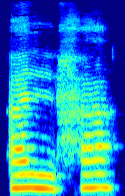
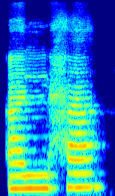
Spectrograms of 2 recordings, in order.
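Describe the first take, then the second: The two takes are said the same way.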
